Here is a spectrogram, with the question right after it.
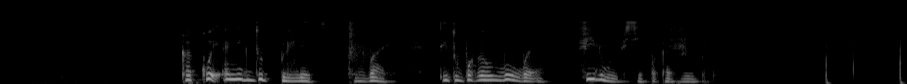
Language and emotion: Russian, angry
